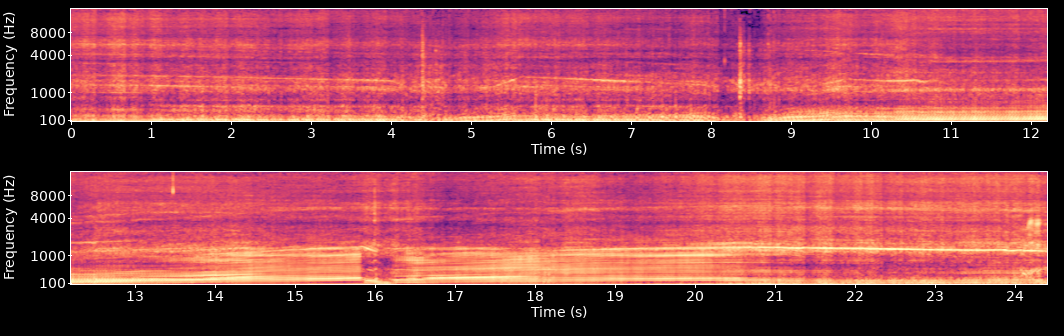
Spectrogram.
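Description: Harley-Davidson V-Rod Night Rod Special with a SuperTrap exhaust, ridden on the road: a loud, close, continuous engine drone whose pitch sweeps up and down through gear changes and throttle, with wind rush throughout.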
